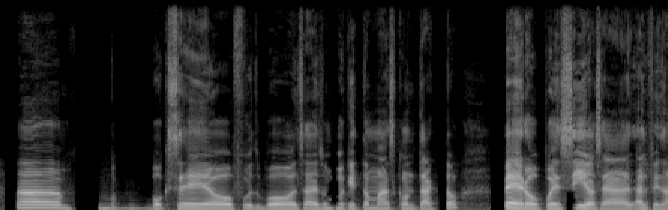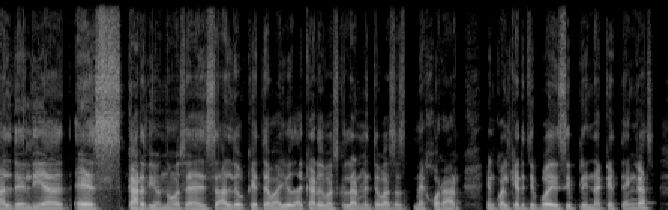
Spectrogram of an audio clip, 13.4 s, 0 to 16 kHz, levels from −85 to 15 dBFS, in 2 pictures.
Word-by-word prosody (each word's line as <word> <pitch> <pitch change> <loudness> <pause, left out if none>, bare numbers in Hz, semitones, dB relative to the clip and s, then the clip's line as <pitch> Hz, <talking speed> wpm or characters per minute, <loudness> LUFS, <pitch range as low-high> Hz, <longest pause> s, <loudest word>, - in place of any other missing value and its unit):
am, 225 -2 +3 0.3
bo 185 -1 -10
boxeo, 165 0 +1
fútbol, 155 +2 0
¿sabes?, 160 0 0
un 170 - -6
poquito 165 -2 -3
más 155 -2 -2
contacto, 150 - -2 0.4
pero 175 -4 +8
pues 170 -1 +2
sí, 210 -4 +4
o 150 - +5
sea, 145 -1 +2
a - - +2
al 150 0 -1
final 150 -1 -2
del 165 +1 -2
día 165 0 0
es 160 -4 +1
cardio, 165 -7 +2
¿no? 135 +2 -7
O - - -3
sea, 140 -1 -1
es 135 +1 -5
algo 150 0 -1
que 165 0 -4
te 140 - -2
va 135 - -3
a - - -3
ayudar 145 +2 -2
cardiovascularmente, 145 +1 -4
vas 150 0 -4
a 150 - -7
mejorar 150 +1 -5 0.2
en 145 - -7
cualquier 140 +1 -3
tipo 150 +3 -2
de 160 - +5
disciplina 140 0 -4
que 130 - -4
tengas, 185 +8 -4
155 Hz, 190 wpm, -21 LUFS, 145-170 Hz, 0.4 s, pero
